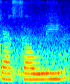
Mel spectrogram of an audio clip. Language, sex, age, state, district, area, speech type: Goan Konkani, female, 30-45, Goa, Murmgao, urban, spontaneous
